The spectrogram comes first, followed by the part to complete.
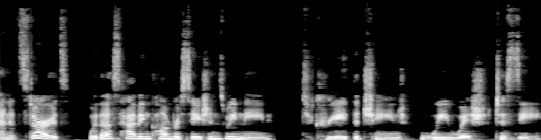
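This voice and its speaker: The speaker has an ordinary speaking voice with an American accent. Delivery is fairly slow, with ordinary pitch variation. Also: woman, medium pitch for a woman. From United States. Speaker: podcast host and diversity consultant. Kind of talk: scripted intro narration; interview conversation.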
